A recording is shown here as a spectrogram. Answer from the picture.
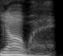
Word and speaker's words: Yahweh: caps the Hebrew on the other hand is pronounced Yahweh and is based on the term for I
